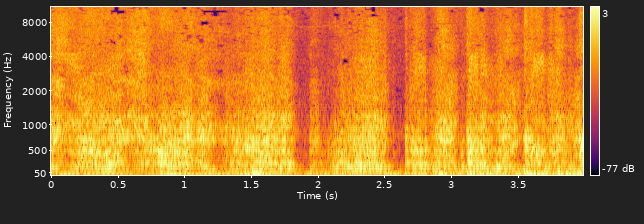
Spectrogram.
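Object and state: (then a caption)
Foam microphone windscreen being scratched. Fingertips and nails of both hands scratch fast at a black foam windscreen on a silver microphone. The result is a dense, continuous rumbling scratch, heavy in the low end with a steady hum-like tone underneath. It dips briefly in level twice before resuming.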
